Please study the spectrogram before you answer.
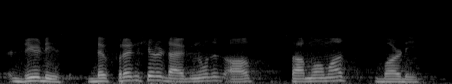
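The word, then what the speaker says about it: psammoma: को हम हिस्टोपैथोलॉजी में सामोमास बॉडी कहते हैं। क्या कहते हैं, सामोमास बॉडीज। इसमें ये पी साइलेंट है, ठीक है जी, दैट इज कॉल्ड सामोमास बॉडी।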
